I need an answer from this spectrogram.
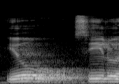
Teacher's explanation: യുർസിലു എന്ന് പറയുമ്പോൾ റാഇന് തഫ്ഖീമാണ്. സാക്കിനത്തായ റാ തൊട്ടുമുമ്പിൽ ദം, ഇവിടെ തഫ്ഖീം ചെയ്തുകൊണ്ട് റാഇനെ ഉച്ചരിക്കുക.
